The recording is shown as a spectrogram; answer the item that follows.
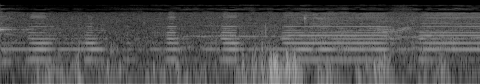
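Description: Car horns honking in long held blasts as the wedding party's cars arrive, with wind buffeting the microphone and a strong gust about a second and a half in.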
